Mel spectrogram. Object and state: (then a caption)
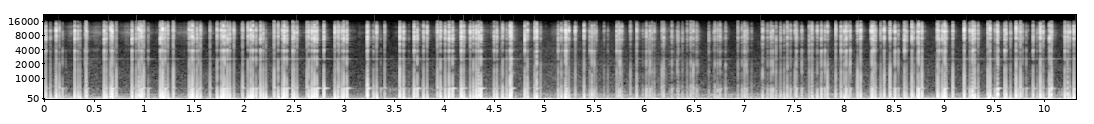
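Thin drinking glass. An empty thin clear glass tumbler, held upright with both hands, is tapped and stroked with fingertips and nails. The result is a dense stream of quick, dry clicks and taps with a faint thin ringing tone. A low rumble sits underneath, and scratchy bright brushing sounds run over the top.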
